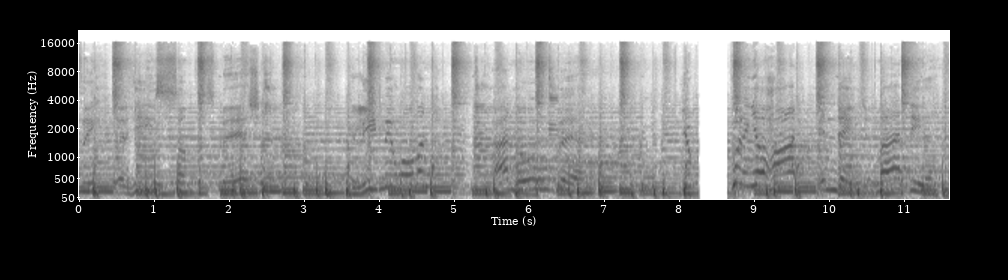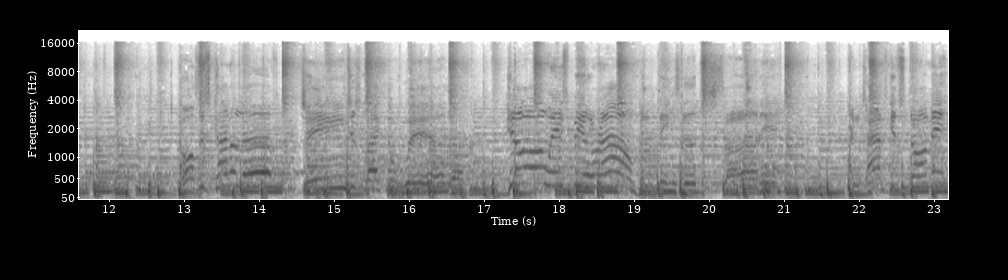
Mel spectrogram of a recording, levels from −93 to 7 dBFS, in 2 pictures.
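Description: At 8.26 s the sound halts mid-flow and stays silent for about 0.38 s, until 8.65 s. This playback stall was likely caused by the player running dry of data or being blocked. The gap is much longer than a clicky millisecond dropout.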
